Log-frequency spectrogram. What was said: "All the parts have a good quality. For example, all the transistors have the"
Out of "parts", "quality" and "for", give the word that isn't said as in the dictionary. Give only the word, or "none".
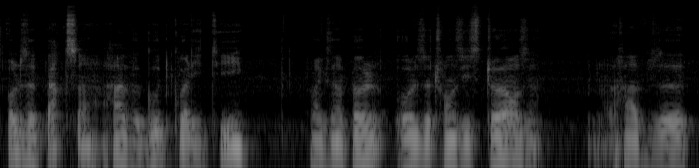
none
